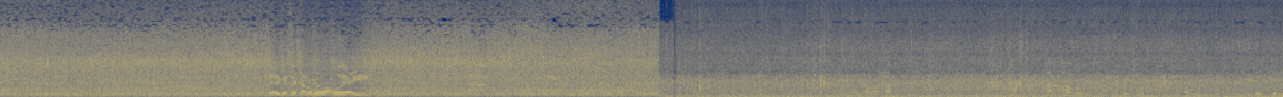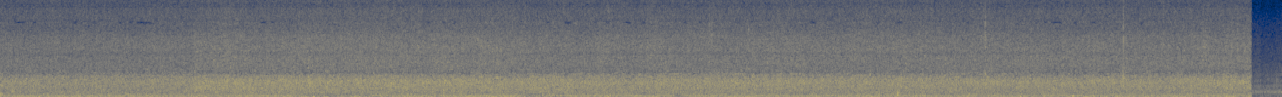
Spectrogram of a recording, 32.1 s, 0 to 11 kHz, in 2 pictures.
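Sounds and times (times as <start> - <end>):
flood torrent rushing: 0.0 - 32.0.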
